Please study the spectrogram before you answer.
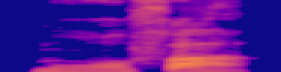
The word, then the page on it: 模范: mó fàn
